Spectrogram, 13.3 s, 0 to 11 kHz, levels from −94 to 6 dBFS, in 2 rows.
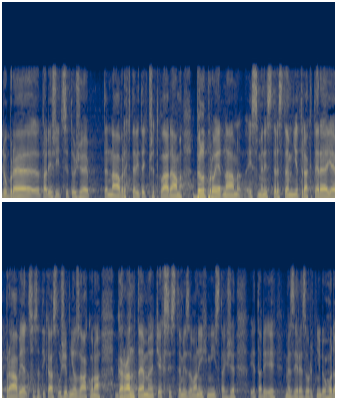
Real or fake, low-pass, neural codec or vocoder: fake; 7.2 kHz; codec, 16 kHz, 4 kbps, X-Codec, WavLM features, trained on Multilingual LibriSpeech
